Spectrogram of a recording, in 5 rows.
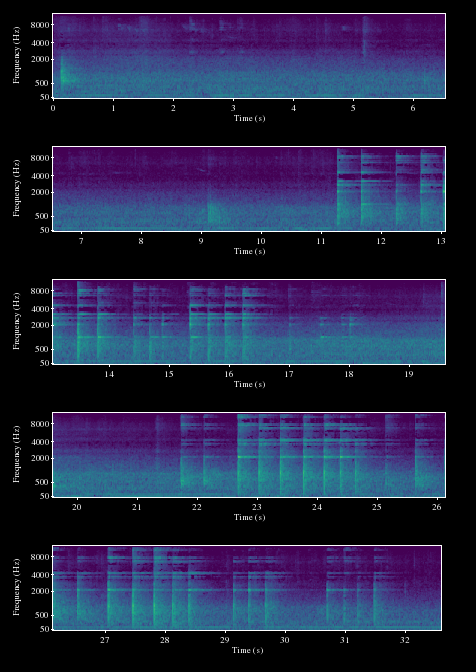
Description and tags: doing them cobblestones
Sounds a bit like Maxwell´s Silver Hammer, but is the sound of a bloke putting back some cobblestones after some roadworks. Olympus LS-10.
